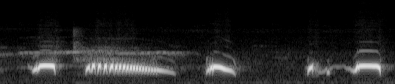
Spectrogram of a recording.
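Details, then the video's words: Male and female spotted doves calling to provoke a rival: a short hoot, a long rolling coo, a clear arched note, then a pause and two more low hoots. "tiếng chim cu gáy kích bổi"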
